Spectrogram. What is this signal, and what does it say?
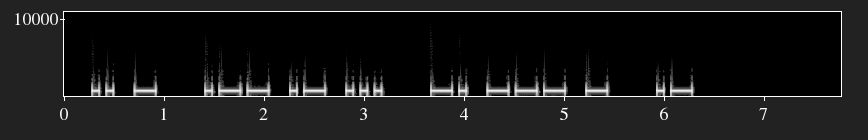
Morse code, heard as a keyed tone, about 17 wpm, 700 Hz. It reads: IT WAS NOT A
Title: Sets of 4 Words 17wpm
